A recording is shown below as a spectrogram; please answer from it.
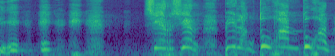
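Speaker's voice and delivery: very high, squeaky nudge; high-pitched, insistent coaching from behind; urgent prompting friend. Retold or imitated. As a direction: mimic a friend urgently feeding the answer. Friend behind kicks, prompts her.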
